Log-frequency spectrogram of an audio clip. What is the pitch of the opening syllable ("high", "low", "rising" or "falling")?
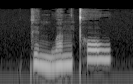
low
